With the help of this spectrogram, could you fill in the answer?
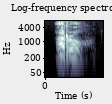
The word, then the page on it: arrò: Apatani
